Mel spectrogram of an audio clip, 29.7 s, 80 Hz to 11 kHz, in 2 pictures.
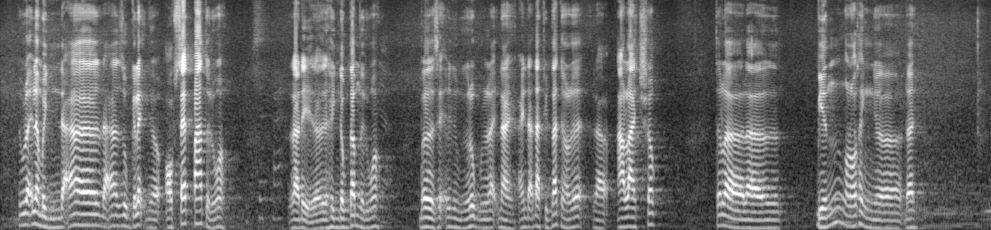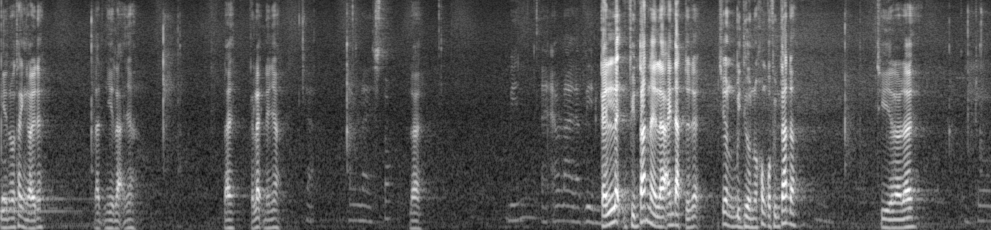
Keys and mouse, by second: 12.3 ctrl+w, 14.9 ctrl+1, 17.8 ctrl+click, 19.1-20.5 ctrl+drag, 25.2 Escape, 27.0 ctrl+w.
